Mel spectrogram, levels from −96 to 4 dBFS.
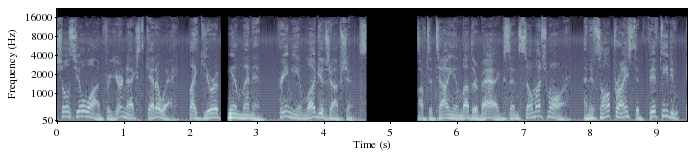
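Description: A mains buzz runs through the whole recording, sitting not far below the speech. It comes from sharp switching spikes, from something like a dimmer, a rectifier or a missing shield, leaking into the signal twice per cycle of the 50 Hz supply. Because the spikes are so abrupt, they produce a dense ladder of 50 Hz harmonics extending well into the kilohertz range, which gives a steady, raspy edge rather than a smooth hum.

At 2.46 s the audio cuts out for about 0.17 s, until 2.63 s, and at 4.64 s a much longer gap of about 0.83 s follows, ending at 5.47 s. Both are likely Bluetooth dropouts, where audio packets arrived at the headphones too late and were discarded, leaving silence. The speech picks up further along on resuming, as though it had kept playing through the gap.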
